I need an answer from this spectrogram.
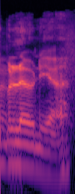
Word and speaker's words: Bologna: Bologna's oh honey I love that they properly pronounce it alone welcome to bolonia that's a place right is their place sounds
